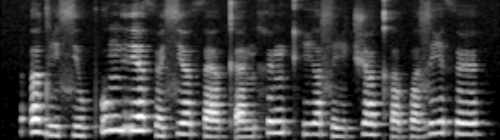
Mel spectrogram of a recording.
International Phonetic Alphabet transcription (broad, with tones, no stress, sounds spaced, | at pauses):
ʔ ə˥ d i˩ sʲ u˩ pʼ u˥ ŋ rʲ ɛ˥ θ ʏ˩ sʲ œ˥ θ ɛ˩ ə̯ kʼ ɛ˩ ŋ x ʏ˥ ŋ kʰ i˥ ə̯ s i˩ t͡ʃ œ˥ kʰ ə˩ p ə˩ z i˥ θ ʏ˥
